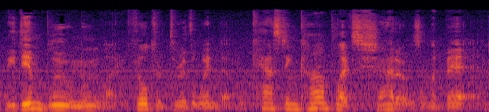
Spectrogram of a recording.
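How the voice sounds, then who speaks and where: Male reader, mid-pitched, dramatic delivery of comic fan fiction, noisy amateur setup. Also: expressive, moderate pace. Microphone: home microphone on an internet call. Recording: hobby voice-call recording, clear background noise.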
